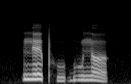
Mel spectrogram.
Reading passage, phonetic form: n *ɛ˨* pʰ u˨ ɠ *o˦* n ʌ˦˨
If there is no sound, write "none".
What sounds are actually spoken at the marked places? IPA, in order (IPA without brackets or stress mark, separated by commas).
ɛ˦, u˦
